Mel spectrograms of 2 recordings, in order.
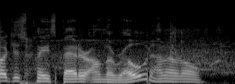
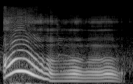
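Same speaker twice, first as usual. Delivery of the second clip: surprised shout; 5 semitones higher, 7 dB louder than usual. Real, not acted. Reacting to the play.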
